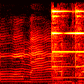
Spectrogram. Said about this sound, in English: Oh, I heard a bell ring.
